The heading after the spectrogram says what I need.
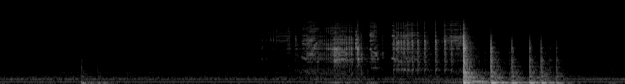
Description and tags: Opening:Closing Cubord Door
Closing Cubbord Door
sound, Closing, cubord, door-creaking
